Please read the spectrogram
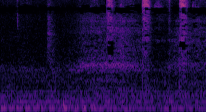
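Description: Faint puffs of air from an empty plastic squeeze bottle squeezed by hand, blowing bubbles out of a bed of white glue, with a few small plastic clicks.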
